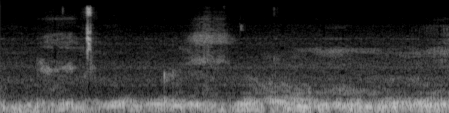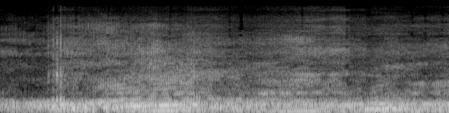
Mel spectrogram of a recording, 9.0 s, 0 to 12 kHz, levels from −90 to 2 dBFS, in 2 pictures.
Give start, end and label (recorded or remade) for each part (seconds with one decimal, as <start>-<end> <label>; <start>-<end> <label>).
0.0-3.7 remade; 3.7-8.2 recorded; 8.2-9.0 remade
